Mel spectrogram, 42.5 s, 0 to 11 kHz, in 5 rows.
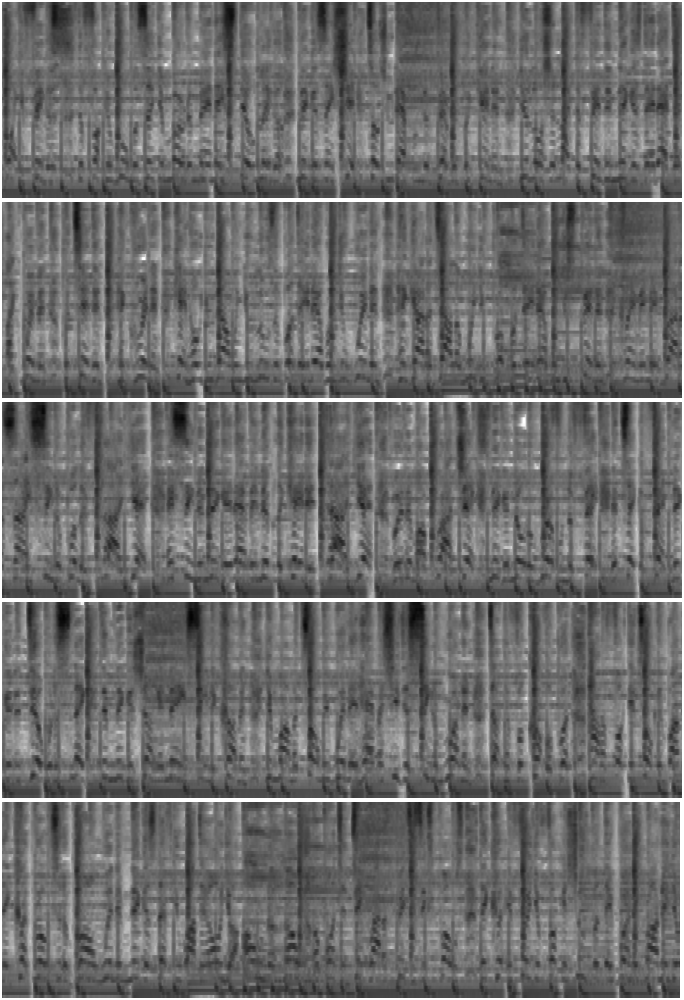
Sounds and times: Music: 0.0 - 42.4.

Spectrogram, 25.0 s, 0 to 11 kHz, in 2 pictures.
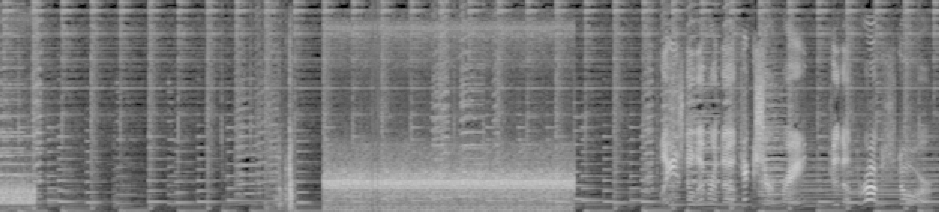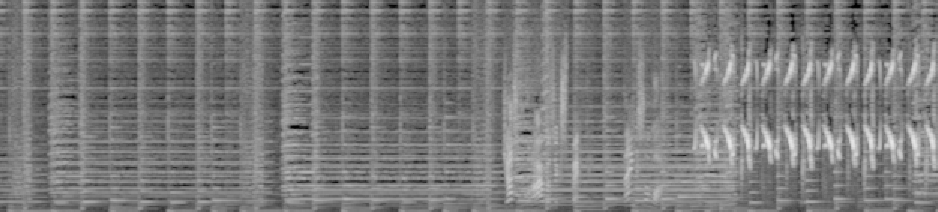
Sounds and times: Music: 0.0 - 25.0
Speech: 8.8 - 12.4, 19.2 - 21.4.

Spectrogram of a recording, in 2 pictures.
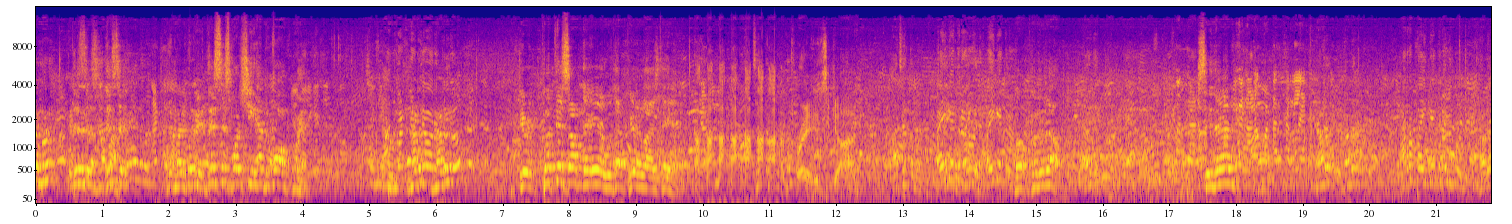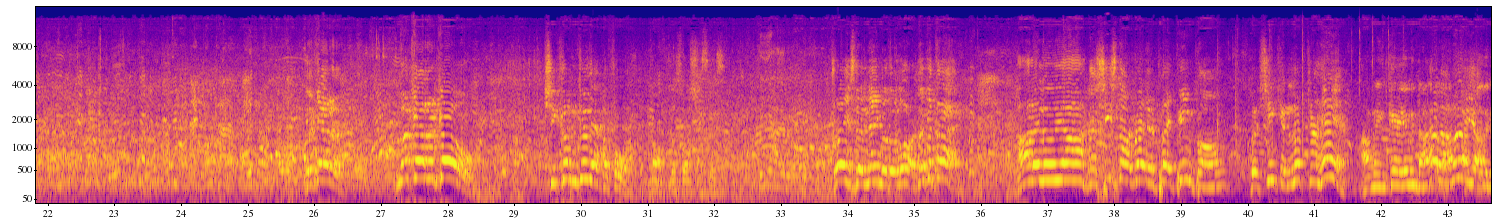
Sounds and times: Outside, urban or manmade: 0.0 - 43.6.

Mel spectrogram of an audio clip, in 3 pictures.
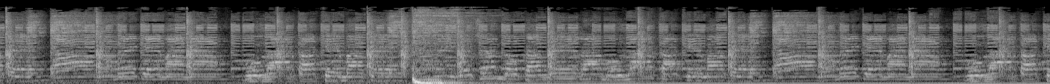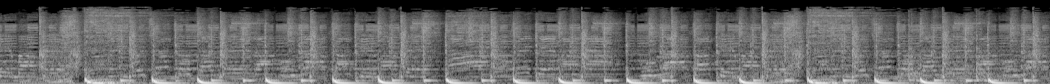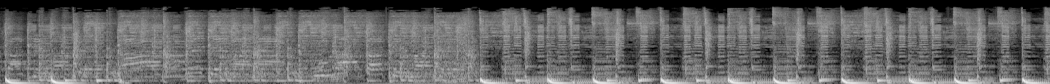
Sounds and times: Disco: 0.0 - 31.5
House music: 0.0 - 31.5.

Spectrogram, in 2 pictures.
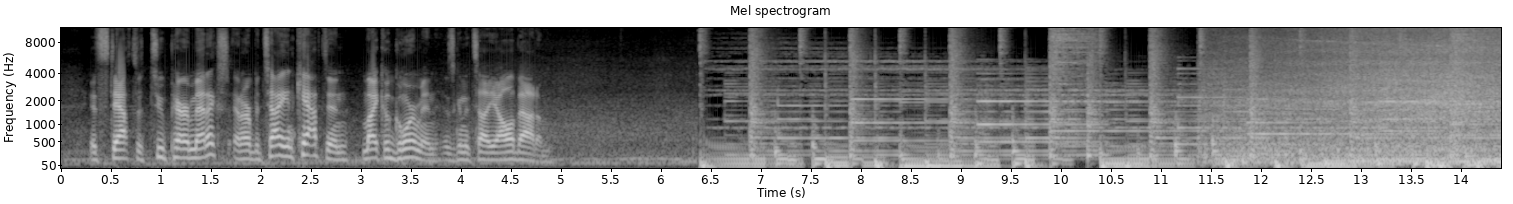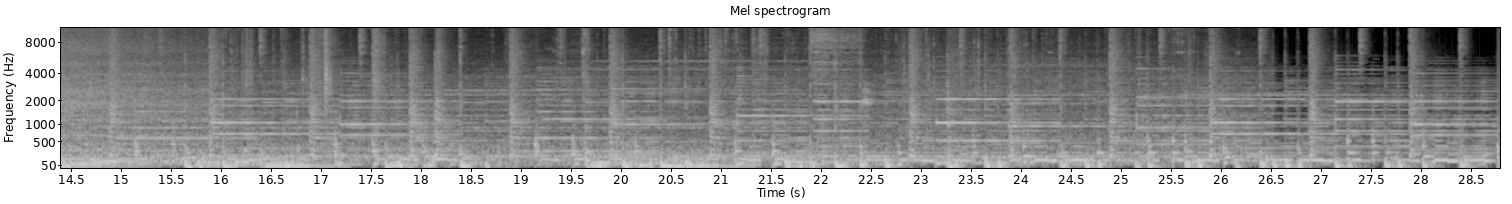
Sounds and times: Music: 6.4 - 28.7.

